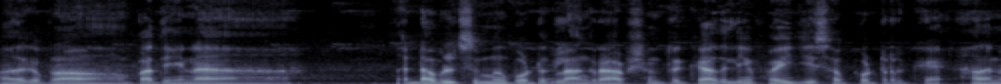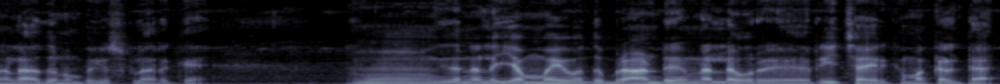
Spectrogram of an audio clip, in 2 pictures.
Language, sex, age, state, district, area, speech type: Tamil, male, 60+, Tamil Nadu, Sivaganga, urban, spontaneous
